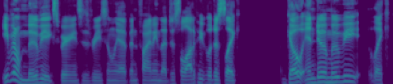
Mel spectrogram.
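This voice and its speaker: A man's voice: mid-range voice, fast, smooth, no room sound, studio quality. A man co-hosting a podcast in casual, informal conversation, airing his opinions with some swearing. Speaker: podcast co-host.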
